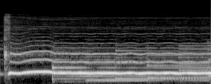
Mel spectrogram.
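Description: A woman's voice holds one long sung note without words, over the sustained keyboard chords of a karaoke backing track that come in about half a second in.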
